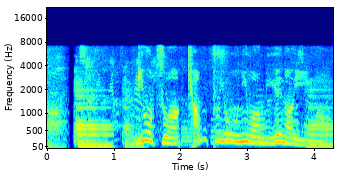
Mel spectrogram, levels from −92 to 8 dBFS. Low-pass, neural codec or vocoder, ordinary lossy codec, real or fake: 7.2 kHz; none; none; real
